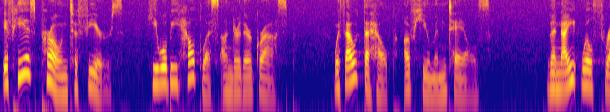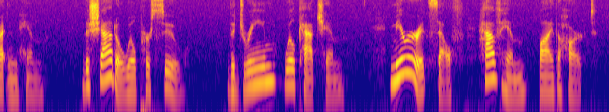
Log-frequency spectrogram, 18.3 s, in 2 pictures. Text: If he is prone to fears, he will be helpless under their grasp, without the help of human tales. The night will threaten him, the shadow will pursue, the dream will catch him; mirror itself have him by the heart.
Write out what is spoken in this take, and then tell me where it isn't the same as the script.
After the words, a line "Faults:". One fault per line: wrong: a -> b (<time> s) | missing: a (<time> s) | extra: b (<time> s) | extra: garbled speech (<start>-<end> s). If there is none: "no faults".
If he is prone to fears, he will be helpless under their grasp, without the help of human tales. The night will threaten him, the shadow will pursue, the dream will catch him; mirror itself have him by the heart.
Faults:
no faults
